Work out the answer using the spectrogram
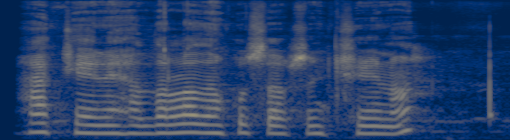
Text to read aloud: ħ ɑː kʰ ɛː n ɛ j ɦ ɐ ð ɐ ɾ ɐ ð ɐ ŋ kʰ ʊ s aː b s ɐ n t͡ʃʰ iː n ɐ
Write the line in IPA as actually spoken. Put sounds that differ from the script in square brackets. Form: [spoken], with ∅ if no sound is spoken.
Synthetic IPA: ħ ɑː kʰ ɛː n ɛ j ɦ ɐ ð ɐ [l] ɐ ð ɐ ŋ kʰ ʊ s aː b s ɐ n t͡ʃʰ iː n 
